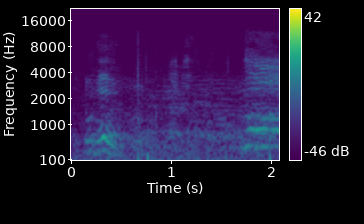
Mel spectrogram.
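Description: Players shouting on a football pitch: a short shout falling in pitch, then two thuds of the ball being kicked, and near the end a long, loud yell begins.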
